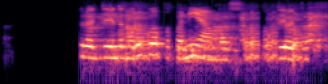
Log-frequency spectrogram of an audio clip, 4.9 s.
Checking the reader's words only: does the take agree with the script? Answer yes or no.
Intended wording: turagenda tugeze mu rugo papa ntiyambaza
no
